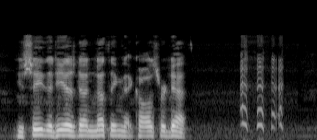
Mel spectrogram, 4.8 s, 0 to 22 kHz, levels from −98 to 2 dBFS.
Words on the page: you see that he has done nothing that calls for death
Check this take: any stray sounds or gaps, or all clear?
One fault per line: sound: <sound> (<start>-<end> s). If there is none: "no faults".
sound: laugh (3.6-4.3 s)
